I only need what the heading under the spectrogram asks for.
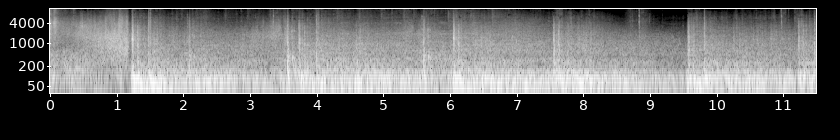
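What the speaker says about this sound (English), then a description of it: "Allied cluster strike inbound." Cluster strike explosions in a team deathmatch video game: a series of loud, booming blasts and rumbling impacts, roughly four heavy hits spread across the stretch over a continuous low roar of combat.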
